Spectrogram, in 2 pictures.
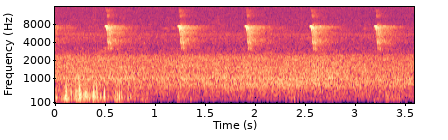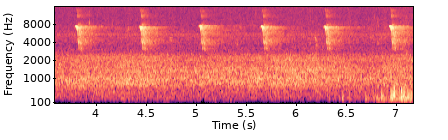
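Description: A small bird repeating a short, high chip call, evenly about once every two-thirds of a second, over a steady outdoor background hiss.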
